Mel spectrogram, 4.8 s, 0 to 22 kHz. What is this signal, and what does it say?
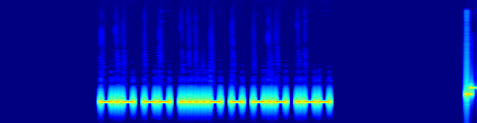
Morse code, heard as a keyed tone, about 31 wpm, 700 Hz. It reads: KM4TKW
